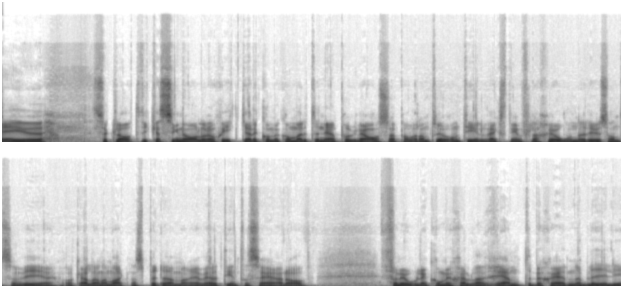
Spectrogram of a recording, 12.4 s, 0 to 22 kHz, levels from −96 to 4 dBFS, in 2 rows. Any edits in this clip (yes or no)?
no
